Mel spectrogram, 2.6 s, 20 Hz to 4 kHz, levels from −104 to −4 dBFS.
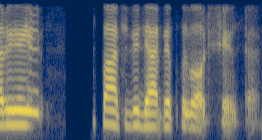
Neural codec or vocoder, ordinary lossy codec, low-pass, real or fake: autoencoder, 44.1 kHz, a latent of 192 numbers a frame, MeloTTS; none; 3.6 kHz; fake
